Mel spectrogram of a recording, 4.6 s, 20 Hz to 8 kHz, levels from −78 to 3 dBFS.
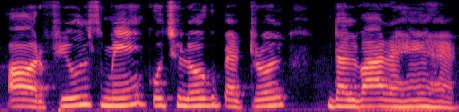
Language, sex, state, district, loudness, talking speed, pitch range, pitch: Hindi, male, Chhattisgarh, Raipur, -14 LUFS, 115 wpm, 175-200 Hz, 180 Hz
